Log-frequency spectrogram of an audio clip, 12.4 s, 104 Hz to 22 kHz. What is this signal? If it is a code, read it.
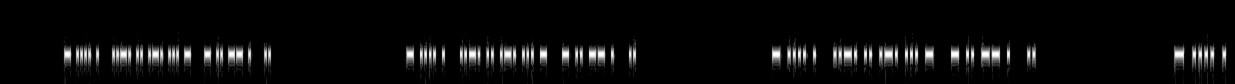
Morse code, heard as a keyed tone, about 51 wpm, 700 Hz. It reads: THE FIRST TIME I THE FIRST TIME I THE FIRST TIME I THE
